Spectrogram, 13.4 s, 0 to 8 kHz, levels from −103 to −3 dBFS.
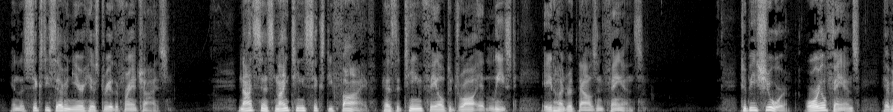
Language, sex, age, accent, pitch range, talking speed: English, male, 40-59, American, 105-140 Hz, 115 wpm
